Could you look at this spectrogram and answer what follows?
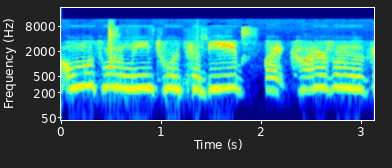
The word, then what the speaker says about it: Khabib: Habib. The K is silent.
